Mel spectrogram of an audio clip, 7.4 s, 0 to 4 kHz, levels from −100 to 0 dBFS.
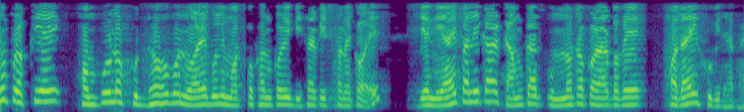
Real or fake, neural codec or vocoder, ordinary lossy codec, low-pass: fake; codec, 16 kHz, 16 kbps, FreqCodec, larger model; AAC, 24 kbps; 3.6 kHz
